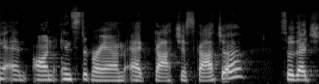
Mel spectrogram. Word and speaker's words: Scaccia: so I'm like Gotcha Scotcha. It's not not one of those fancy Italian last names. It's just hard like Scotcha.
